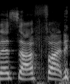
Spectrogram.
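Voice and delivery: words broken up, laughing through them. Reacting to a breakup story, laughing while talking. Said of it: "I don't mean to laugh".

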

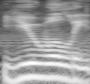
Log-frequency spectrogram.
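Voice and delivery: gentle, calm, reassuring, soothing divine voice. Retelling a vision at thirteen, quoting the voice heard, in a soothing voice. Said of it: "I just hear in a soothing voice".

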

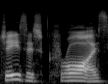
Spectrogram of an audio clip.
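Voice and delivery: put-on Australian accent. Showing the warm-up phrase for an australian accent. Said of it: "my word to get into it is Jesus Christ".

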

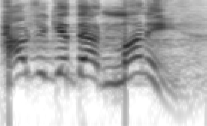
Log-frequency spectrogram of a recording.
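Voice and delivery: put-on very high, shouted little-kid voice. Retelling what the oldest boy yelled at a lady at self-checkout: imitating a child yelling. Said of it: "I hear my oldest yell at her".

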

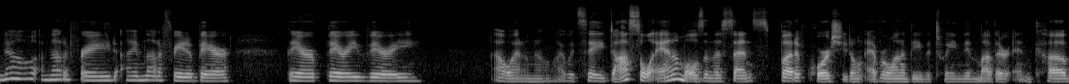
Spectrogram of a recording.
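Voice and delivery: ordinary delivery

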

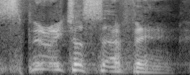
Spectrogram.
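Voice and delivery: booming preacher voice. Leading an audience to repeat a phrase, [name] preacher voice. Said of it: "like a preacher".

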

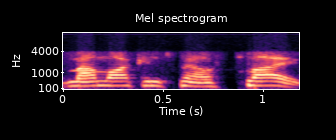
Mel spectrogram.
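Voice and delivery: plain

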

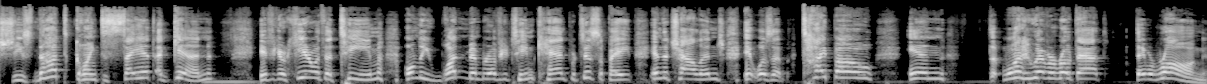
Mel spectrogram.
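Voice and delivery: brash, shrill, very high, drawn-out yell. In a role-playing game, a woman shields a goblin from the crowd, yelling brashly. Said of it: "a brash voice cuts through the chatter, and a blue-skinned woman pushes her way through the crowd and stands protectively in front of the goblin".

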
